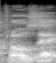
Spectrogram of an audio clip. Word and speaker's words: ProHoeZak: velcro holds that but it's pronounced Prozac because the whole assignment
